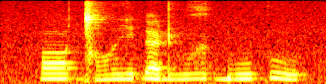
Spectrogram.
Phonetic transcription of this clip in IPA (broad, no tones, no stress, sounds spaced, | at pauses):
ɔː ɡ͡ǀ ɔ̤ ɣ i ɗ ɐ ɖʱ u ɣ ə˞ ɡ͡b uː k uː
